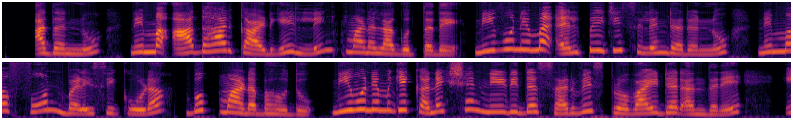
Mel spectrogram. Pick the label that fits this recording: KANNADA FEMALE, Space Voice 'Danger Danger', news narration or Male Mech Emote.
KANNADA FEMALE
